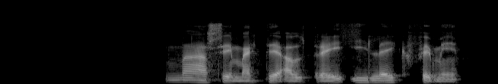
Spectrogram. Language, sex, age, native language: Icelandic, male, 30-39, Icelandic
